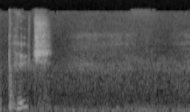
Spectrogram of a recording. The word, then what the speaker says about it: Puig: David Poo or Pooch as Alistister Scott said. It's how they say it in Spain.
